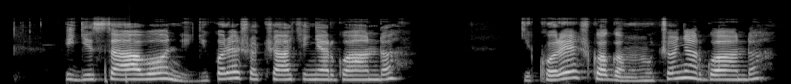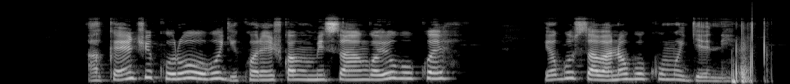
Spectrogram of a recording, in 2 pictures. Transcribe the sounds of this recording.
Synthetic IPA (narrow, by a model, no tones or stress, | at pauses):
iɟisaβo̞niɟiko̞ɾe̞ʃo̞caːciɲaɾɡwaːnda | ɟ̥ikʰo̞ɾe̞ʃwaɡamumut͡ʃo̞ɲaɾɡwaːnda | keːnʃikuɾuːβuɟiko̞ɾe̞ʃkwamumisaːŋɡo̞juβukwe̞ | jo̞ɡusaβano̞ɡukumuɟe̞ni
